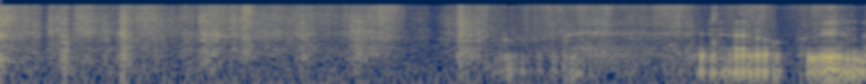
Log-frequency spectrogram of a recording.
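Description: Workbench handling noise: a rag rubbing on greasy gloves and small clicks and scrapes of metal parts as the rotary hammer's gearbox housing is handled. Near the end there is a short, low grunt-like voice sound.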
